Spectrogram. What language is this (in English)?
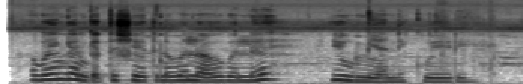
Kalenjin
